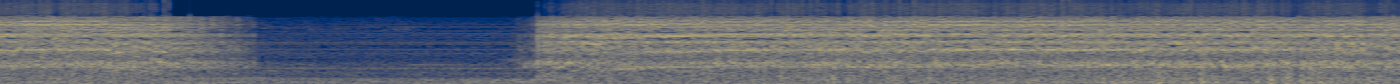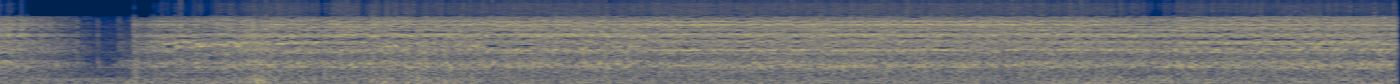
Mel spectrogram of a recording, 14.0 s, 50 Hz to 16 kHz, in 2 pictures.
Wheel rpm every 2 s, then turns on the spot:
110, 90, 230, 140, 190, 210, 220.
none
